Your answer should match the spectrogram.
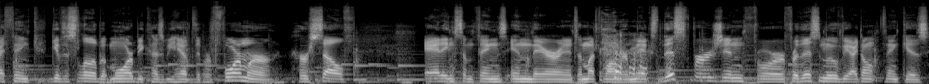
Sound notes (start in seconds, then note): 6.0 laughs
